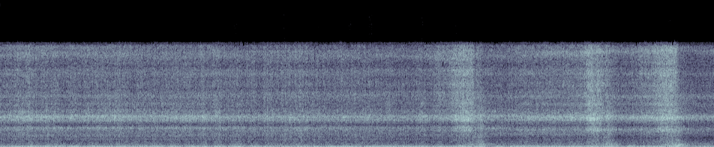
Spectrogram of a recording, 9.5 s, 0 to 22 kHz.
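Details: Deep, lumpy idle with uneven pulses and brief stumbles. Spark to coil and distributor returned after the wiring loom was moved. Fuel pressure was 50 after prime and over 60 during prime. The engine sneezes fuel and runs really rich.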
